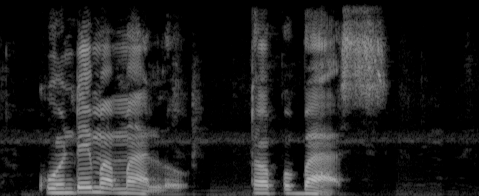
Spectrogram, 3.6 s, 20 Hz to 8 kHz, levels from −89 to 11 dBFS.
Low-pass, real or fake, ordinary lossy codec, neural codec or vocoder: none; real; none; none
